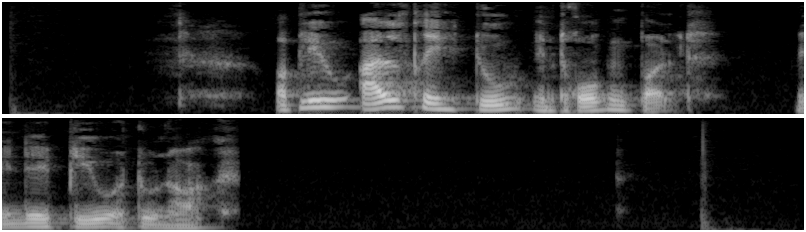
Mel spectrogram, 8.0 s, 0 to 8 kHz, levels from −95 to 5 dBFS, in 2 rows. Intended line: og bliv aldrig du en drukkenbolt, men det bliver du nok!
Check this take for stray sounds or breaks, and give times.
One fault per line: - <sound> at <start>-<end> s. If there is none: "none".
none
